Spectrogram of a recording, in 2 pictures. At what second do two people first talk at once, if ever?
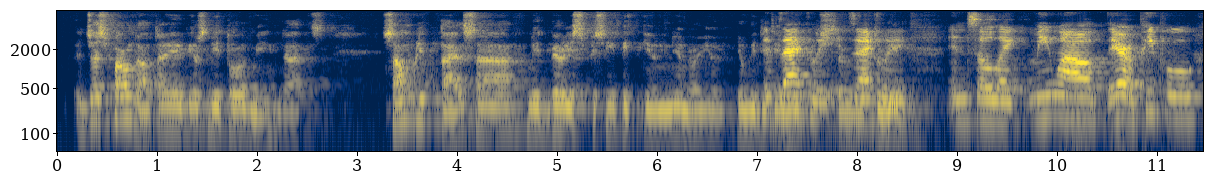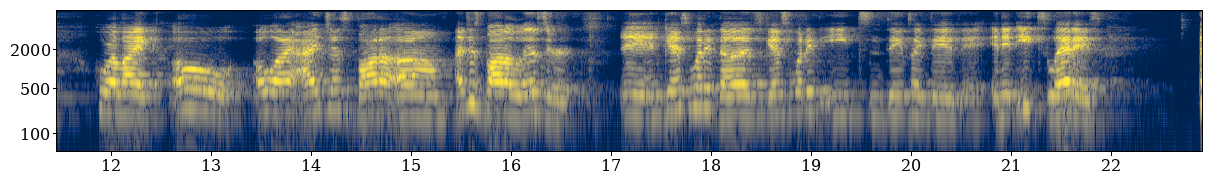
7.1 s

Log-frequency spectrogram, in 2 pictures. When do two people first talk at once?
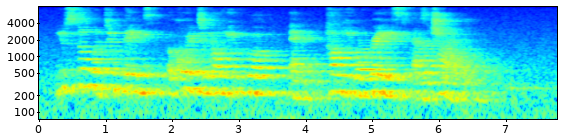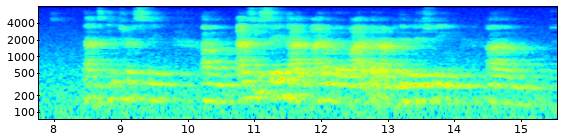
none

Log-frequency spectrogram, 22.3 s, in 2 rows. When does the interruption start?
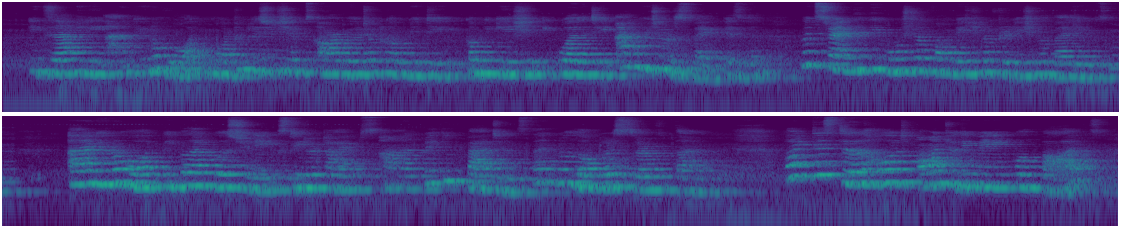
none

